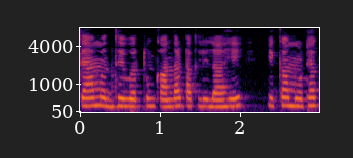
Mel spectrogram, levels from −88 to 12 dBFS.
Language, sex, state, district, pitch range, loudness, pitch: Marathi, female, Maharashtra, Sindhudurg, 245-265 Hz, -25 LUFS, 255 Hz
